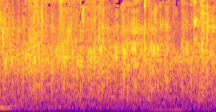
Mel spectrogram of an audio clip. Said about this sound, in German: mit einem ganz, ganz herzlichen Applaus zu begrüßen und wünsche euch ganz viel Spaß bei dem Talk.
